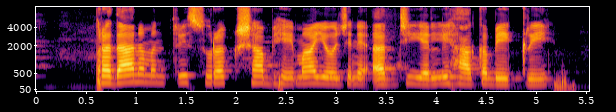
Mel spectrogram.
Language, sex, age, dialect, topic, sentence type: Kannada, female, 36-40, Dharwad Kannada, banking, question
